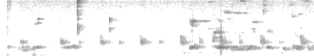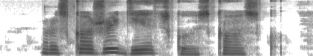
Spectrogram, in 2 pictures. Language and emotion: Russian, sad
